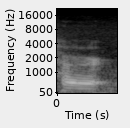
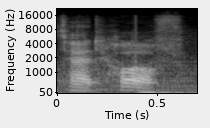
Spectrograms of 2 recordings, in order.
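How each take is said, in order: First: The name is said as one short syllable. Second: The name is said with two full syllables. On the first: The speaker calls it right. "he said it's actually pronounced her" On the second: The speaker calls it wrong. "why I'm not uh, pronouncing it as Ted Hoff"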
